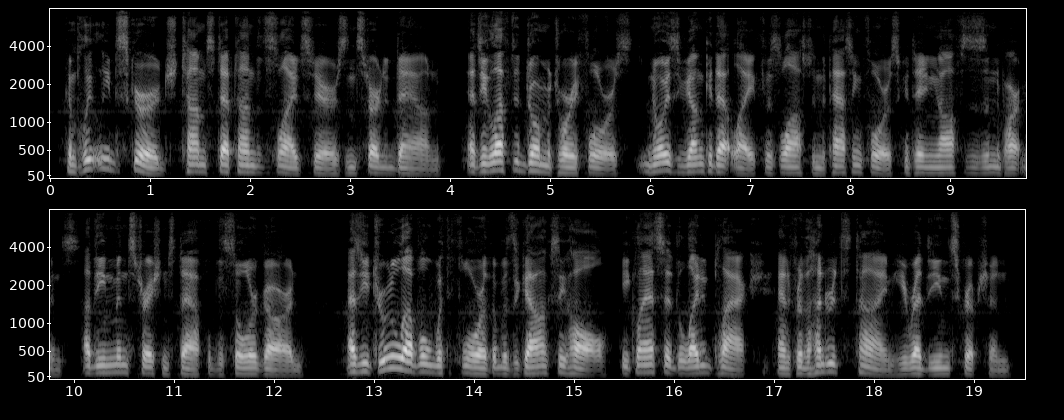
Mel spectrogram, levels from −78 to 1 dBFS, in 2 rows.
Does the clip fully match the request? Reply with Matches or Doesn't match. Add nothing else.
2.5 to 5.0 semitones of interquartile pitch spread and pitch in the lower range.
Matches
